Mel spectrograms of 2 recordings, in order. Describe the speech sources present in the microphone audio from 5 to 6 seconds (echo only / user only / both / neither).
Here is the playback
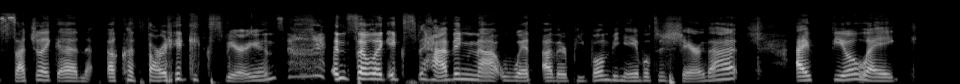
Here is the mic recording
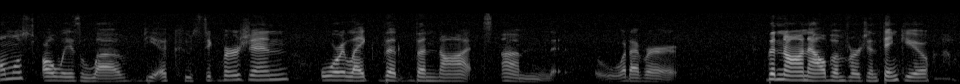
user only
